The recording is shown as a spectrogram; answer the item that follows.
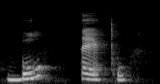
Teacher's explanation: Então, substituiu o O aí pelo U, certo?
